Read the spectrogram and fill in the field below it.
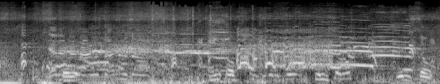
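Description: Kelso gamefowl roosters crow loudly and repeatedly in a spacious backyard chicken farm, with clucking mixed in and people talking nearby throughout.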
